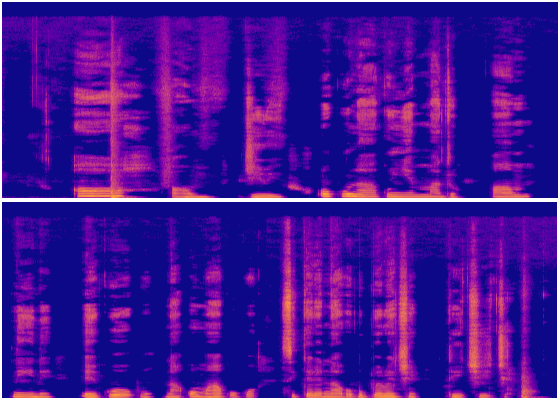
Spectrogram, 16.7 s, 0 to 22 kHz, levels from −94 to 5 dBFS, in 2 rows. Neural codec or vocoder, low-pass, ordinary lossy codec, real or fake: none; none; none; real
